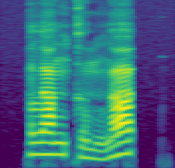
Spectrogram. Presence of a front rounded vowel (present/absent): absent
